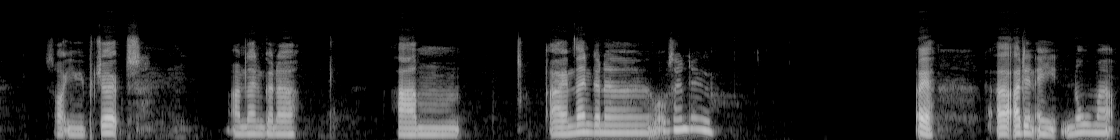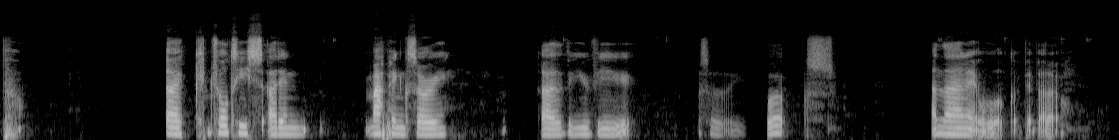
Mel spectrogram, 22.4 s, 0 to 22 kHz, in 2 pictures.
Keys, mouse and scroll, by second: 0.2 Tab, 0.5 scroll down 3, 0.8 scroll up 4, 1.2 middle click, 1.8 middle click, 2.2 scroll up 1, 2.2 middle click, 2.9 scroll down 3, 3.2 middle click, 3.9 scroll down 3, 4.4 middle click, 6.0 middle click, 9.0 middle click, 9.5 middle click, 9.9 click, 10.3 ctrl+t, 11.2 middle click, 11.9 scroll up 3, 12.2 a, 13.0 scroll down 4, 13.2 middle click, 13.6 middle click, 13.9 scroll up 2, 14.4 click, 14.8 ctrl+t, 15.6 middle click, 16.7 click, 17.4 ctrl+t, 18.0 click, 18.8 ctrl+t, 19.3 middle click, 20.4 click, 21.1 click, 21.9 click.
